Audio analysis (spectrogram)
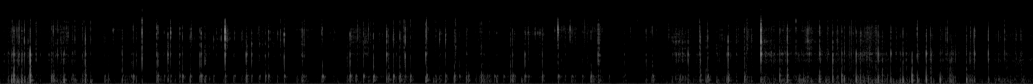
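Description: Long nails and fingertips scratch and tap the coarse gold and red glitter coating of a hollow mannequin head microphone. The result is a dense, quiet patter of sharp, crackly clicks that are mostly bright and high, with no talking.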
